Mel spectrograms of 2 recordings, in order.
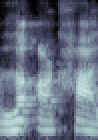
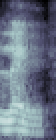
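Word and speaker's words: L'Archive: It's L apostrophe E. Archive, La Archive, not Lay. She spelled it Lay Archive. It's La Archive.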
